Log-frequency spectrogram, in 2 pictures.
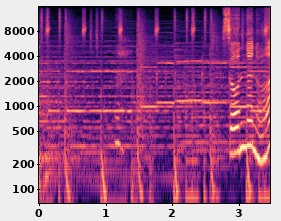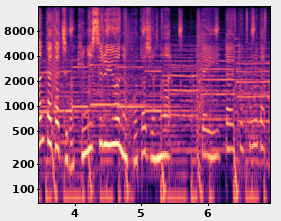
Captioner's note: sigh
